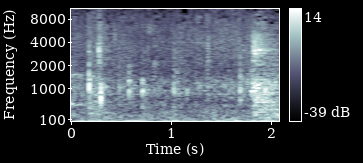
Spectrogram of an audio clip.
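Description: Footsteps climb a metal staircase.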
